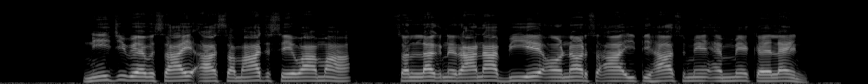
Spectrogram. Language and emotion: Maithili, neutral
